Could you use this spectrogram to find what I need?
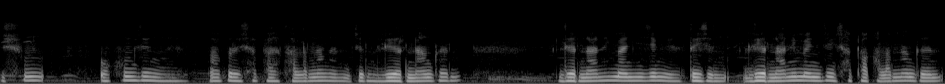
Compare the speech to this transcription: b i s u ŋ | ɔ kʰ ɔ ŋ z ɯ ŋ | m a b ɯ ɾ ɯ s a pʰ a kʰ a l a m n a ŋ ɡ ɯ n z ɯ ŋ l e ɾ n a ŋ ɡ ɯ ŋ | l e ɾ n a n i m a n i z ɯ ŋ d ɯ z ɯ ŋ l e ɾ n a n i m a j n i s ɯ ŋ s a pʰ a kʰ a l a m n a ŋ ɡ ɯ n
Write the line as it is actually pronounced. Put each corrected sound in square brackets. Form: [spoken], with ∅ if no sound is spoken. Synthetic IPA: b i s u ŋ | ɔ kʰ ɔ ŋ z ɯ ŋ | m a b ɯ ɾ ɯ s a pʰ a kʰ a l a m n a ŋ ɡ ɯ n z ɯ ŋ l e ɾ n a ŋ ɡ ɯ [n] | l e ɾ n a n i m a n i z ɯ ŋ d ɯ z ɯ ŋ l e ɾ n a n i m a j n i [z] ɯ ŋ s a pʰ a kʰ a l a m n a ŋ ɡ ɯ n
